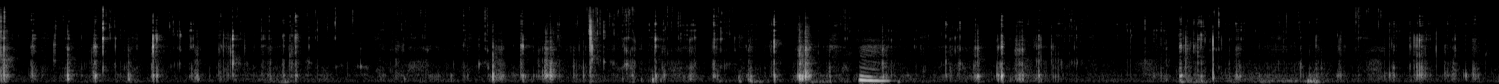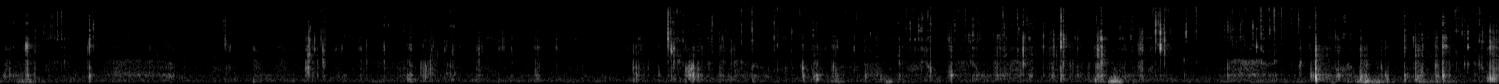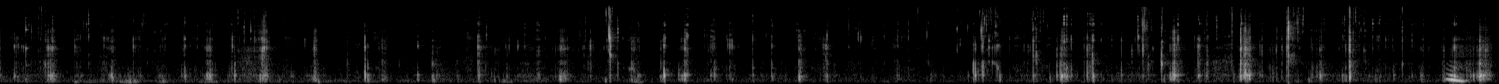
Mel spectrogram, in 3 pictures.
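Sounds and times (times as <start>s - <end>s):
wet chewing with crunches: 0.0s - 44.9s.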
